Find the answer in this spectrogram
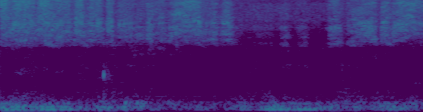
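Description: Faint rubbing of a felt whiteboard eraser wiping marker off a whiteboard, a soft hiss strongest in the first second and again about three seconds in.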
